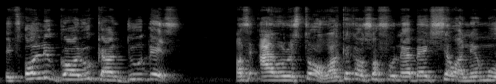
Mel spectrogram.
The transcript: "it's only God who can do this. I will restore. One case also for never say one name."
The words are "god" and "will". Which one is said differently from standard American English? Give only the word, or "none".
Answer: will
